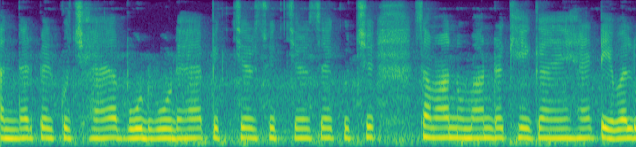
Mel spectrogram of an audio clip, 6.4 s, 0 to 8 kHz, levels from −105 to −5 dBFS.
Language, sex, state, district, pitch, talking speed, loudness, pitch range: Hindi, female, Punjab, Pathankot, 195 Hz, 160 wpm, -16 LUFS, 190-195 Hz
